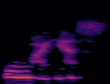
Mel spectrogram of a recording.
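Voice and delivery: breathy unvoiced whisper. A narrator's reading. Charlie whispering to Mr Wonka in awe. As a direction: whisper it, barely audible. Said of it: "whispered Charlie".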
